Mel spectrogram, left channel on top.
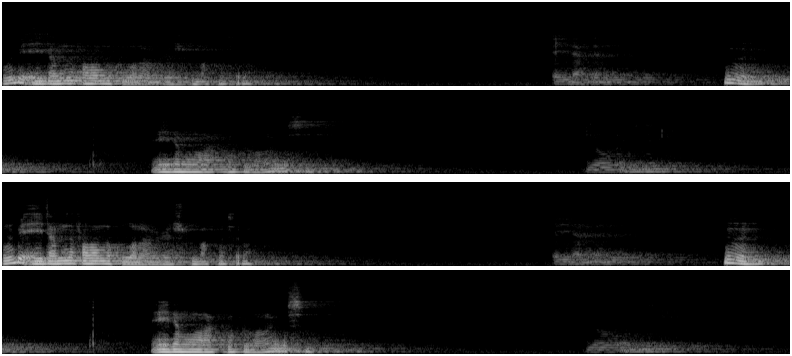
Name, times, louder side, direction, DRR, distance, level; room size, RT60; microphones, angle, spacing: voice 1, 0.0-2.5 7.2-7.6 9.4-11.0, right 4 dB, 60° right, 11 dB, 0.4 m, -25 dB
voice 2, 5.5-6.2 13.7-14.5, left 1 dB, 65° left, 1 dB, 1.2 m, -43 dB
13.5 x 4.5 x 4.4 m, 2.4 s
head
